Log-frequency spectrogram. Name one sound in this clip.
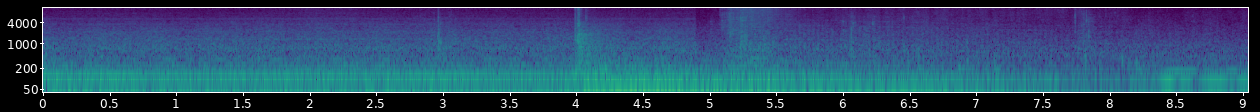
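A generator hums low and steadily.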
